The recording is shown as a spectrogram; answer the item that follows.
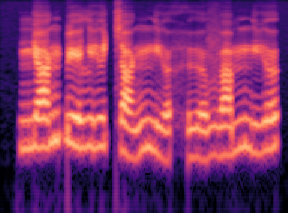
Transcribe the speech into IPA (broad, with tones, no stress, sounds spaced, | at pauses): ɲ a˧˥ ŋ ɓ e˧ l i˧˥ ə̯ c a˨˩˦ ŋ n i˨˩˨ ə̯ h ɨ˨˩˨ ə̯ v a˧˥ m n i˧˥ ə̯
